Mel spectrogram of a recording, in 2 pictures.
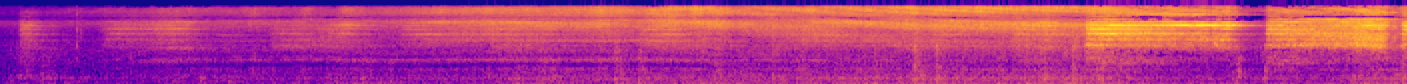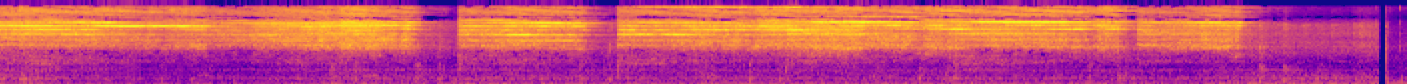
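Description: Electric multiple-unit passenger train approaching, its running rumble growing steadily louder as it comes in. From about a third of the way in, its wheels squeal in several high pitched tones at once, with a few brief breaks. The squeal stops shortly before the end.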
